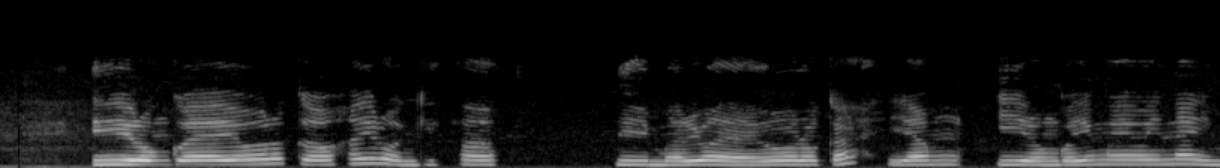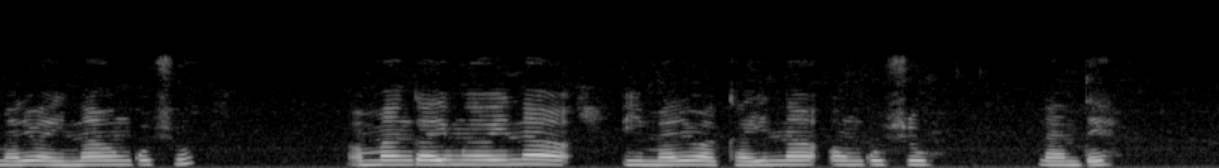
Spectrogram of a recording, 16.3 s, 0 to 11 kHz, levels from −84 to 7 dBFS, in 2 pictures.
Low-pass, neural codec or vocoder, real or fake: 7.2 kHz; none; real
